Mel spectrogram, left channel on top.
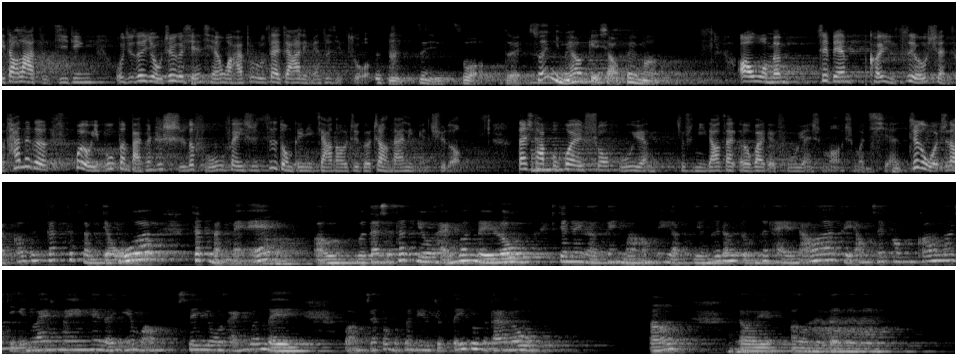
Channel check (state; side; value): different; both; correlation -0.01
